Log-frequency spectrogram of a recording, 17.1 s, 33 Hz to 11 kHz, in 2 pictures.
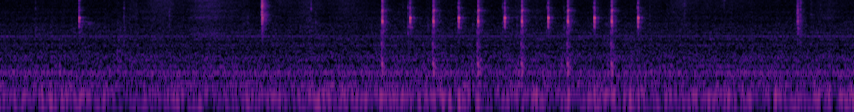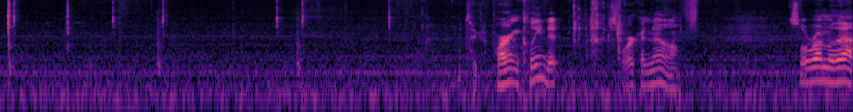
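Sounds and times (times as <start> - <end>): steady electrical hum: 0.0 - 17.0
sharp mechanical clicks: 3.8 - 6.5.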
